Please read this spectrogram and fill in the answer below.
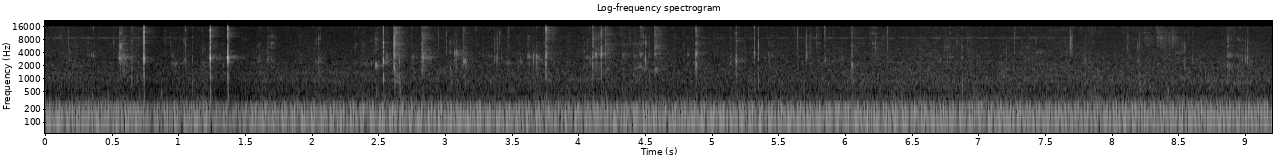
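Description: A cat crunching dry kibble, with irregular sharp crunches as it bites, over a steady low hum.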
